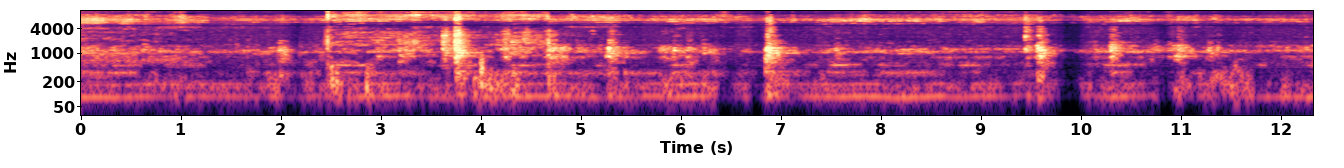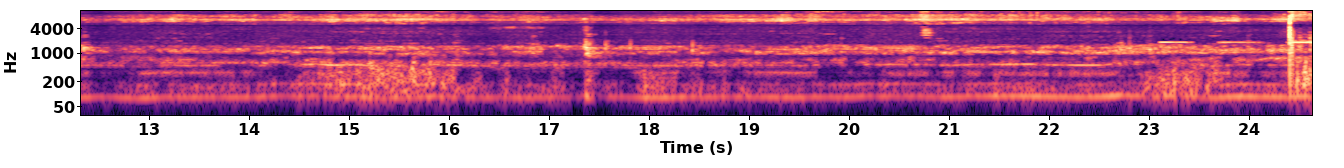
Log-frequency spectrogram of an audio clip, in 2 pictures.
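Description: A small fire crackles close by.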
